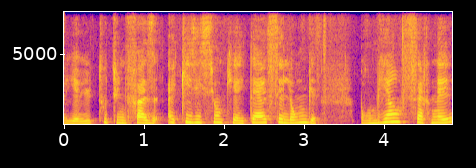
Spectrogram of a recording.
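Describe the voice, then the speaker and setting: On a very clean recording with a silent background, a dark, mellow tone moves at a fairly slow pace. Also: woman. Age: 60s. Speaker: volunteer running a community space. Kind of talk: interview.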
